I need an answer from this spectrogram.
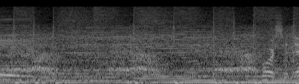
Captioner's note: fans chanting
